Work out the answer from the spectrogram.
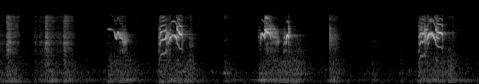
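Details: Therapy song of a sogon meant to restart a bird that has gone quiet: scattered high, scratchy notes and short twisting whistled phrases, coming in separate bursts.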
